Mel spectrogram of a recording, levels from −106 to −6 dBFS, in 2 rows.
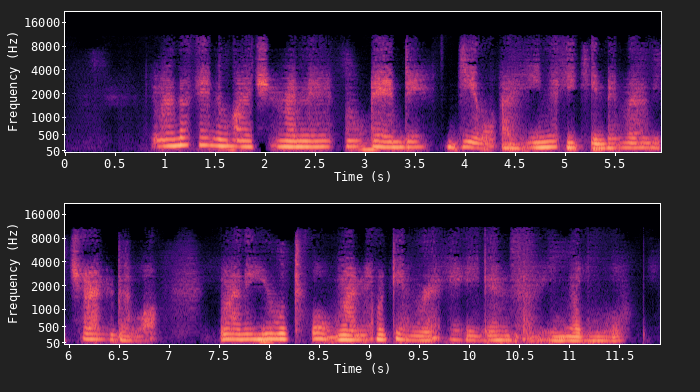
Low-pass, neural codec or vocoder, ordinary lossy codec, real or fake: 19.8 kHz; codec, 44.1 kHz, 0.9 kbps, DAC; MP3, 48 kbps; fake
